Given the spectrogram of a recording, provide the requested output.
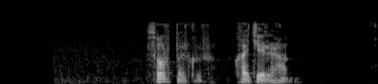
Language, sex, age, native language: Icelandic, male, 60-69, Icelandic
